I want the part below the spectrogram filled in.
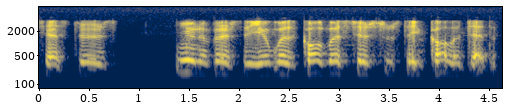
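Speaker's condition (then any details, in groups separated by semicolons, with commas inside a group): Spastic cerebral palsy; lifelong wheelchair use, now power chair for mobility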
